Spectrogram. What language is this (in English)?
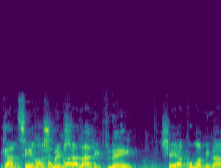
Hebrew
